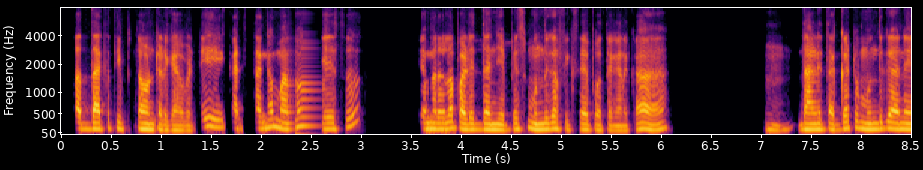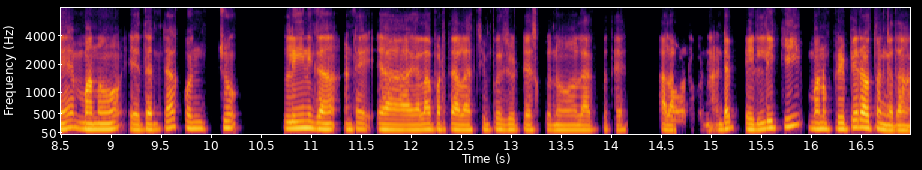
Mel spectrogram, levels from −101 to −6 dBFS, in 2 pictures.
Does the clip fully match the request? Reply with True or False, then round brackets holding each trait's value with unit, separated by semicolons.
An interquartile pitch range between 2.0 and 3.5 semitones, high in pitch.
False (3.0 semitones; 130 Hz)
